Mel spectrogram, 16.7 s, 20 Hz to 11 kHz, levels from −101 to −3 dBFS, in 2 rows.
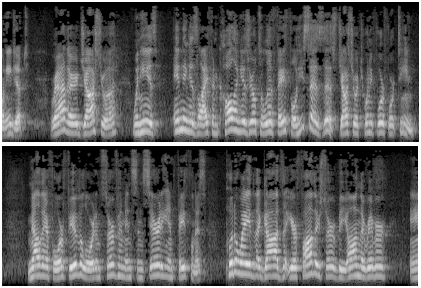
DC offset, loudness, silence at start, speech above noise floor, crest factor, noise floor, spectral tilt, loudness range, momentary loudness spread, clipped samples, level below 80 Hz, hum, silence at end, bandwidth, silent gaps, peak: under 0.1%; -26 LUFS; 0 s; 33 dB; 16 dB; -59 dBFS; -5.5 dB/octave; 4 LU; 12 LU; under 0.1%; -86 dBFS; none; 0 s; 10.5 kHz; none; -8 dBFS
